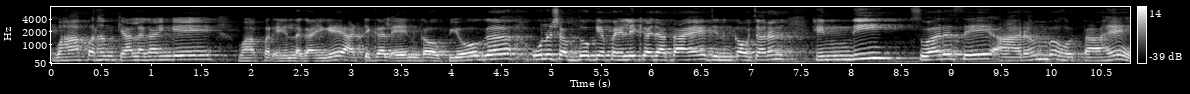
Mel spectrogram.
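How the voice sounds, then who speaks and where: A man teaches an exam-prep lesson in a chatty, repetitive way, asking the class questions and answering them himself. His voice sits high for a man. The room rings with a long, hall-like reverb. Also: a little slow, few pauses, highs cut off. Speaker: English teacher.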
